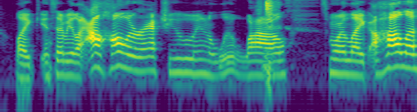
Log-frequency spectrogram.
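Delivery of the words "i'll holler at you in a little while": put-on old man voice with a southern accent. Demonstrating saying holler versus holla, in a southern old man voice. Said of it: "you went southern old man".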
